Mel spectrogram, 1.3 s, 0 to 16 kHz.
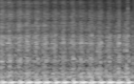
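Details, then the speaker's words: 1980s Suzuki GS450A automatic on its stand, idling in drive (high) gear: rapid, even thump and rattle at about ten beats per second while the motor runs well. Owner suspects a loose gear in the transmission. "so something in there there's a gear or something loose that's uh floating around when you go to drive gear"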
